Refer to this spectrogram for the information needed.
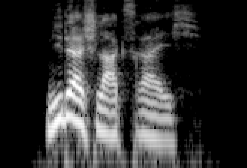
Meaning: rainy, (with high precipitation)
- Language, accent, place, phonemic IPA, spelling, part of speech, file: German, Germany, Berlin, /ˈniːdɐʃlaːksˌʁaɪ̯ç/, niederschlagsreich, adjective, De-niederschlagsreich.ogg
